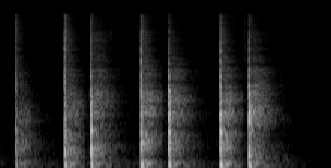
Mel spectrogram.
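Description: Knocking on a wooden door: seven sharp, resonant raps in three quick groups (one, then pairs), fairly loud, with no voices present.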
